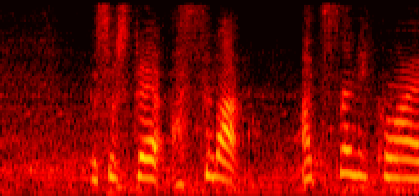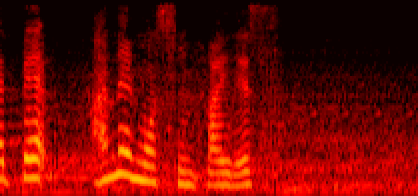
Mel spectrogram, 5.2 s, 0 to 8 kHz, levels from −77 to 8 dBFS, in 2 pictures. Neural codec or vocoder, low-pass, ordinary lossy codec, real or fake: codec, 16 kHz, 1.1 kbps, Voila-Tokenizer; none; none; fake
